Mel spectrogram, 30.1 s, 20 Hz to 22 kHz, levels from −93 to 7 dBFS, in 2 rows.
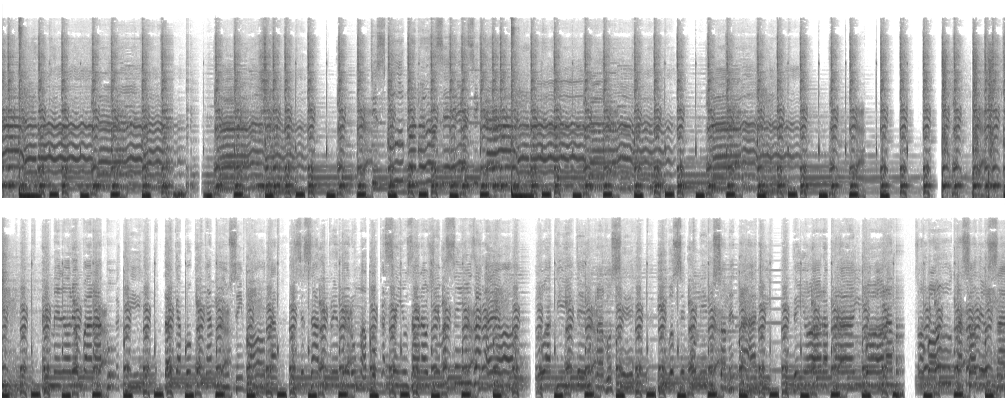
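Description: AAC frame loss with concealment recurs five times: 2.44 to 3.07 s, where about 0.36 s of audio is missing in bursts spread over 0.55 s, the longest around a tenth of a second; 5.23 to 5.33 s (64 ms); 16.58 to 16.80 s (about 0.11 s scattered over 0.17 s); 22.85 to 23.12 s (192 ms); and 28.46 to 28.82 s (277 ms). Each gap is patched from the last good spectrum, giving smeared, noisy or phasey stretches.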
